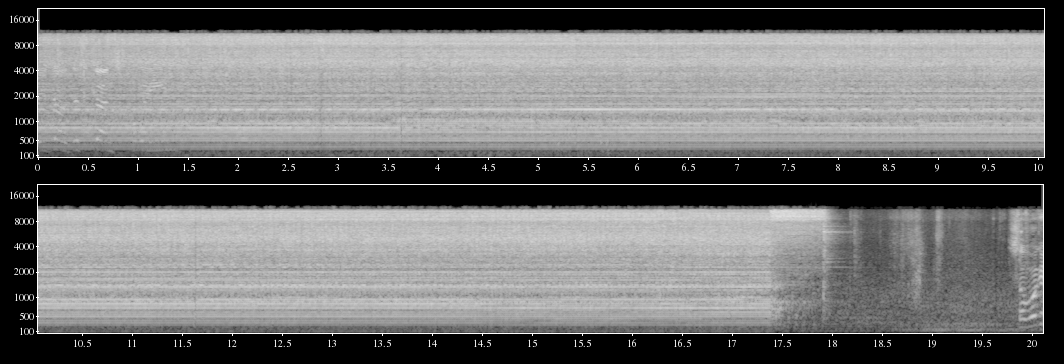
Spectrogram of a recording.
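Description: A wet blasting gun, part of a Mr Hard Water wet blasting setup, blows out dried blasting media stuck inside during shutdown cleaning: a loud, steady, close rushing hiss that runs unbroken for about seventeen seconds, then cuts off abruptly.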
